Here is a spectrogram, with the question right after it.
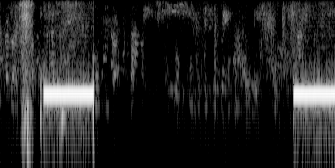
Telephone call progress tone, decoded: ringback tone

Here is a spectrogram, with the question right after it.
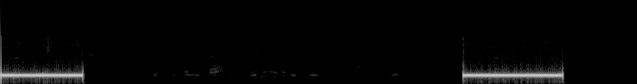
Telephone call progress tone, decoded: ringback tone

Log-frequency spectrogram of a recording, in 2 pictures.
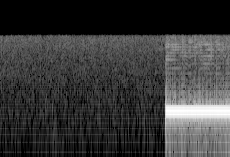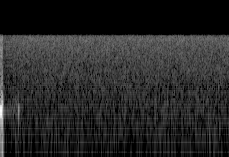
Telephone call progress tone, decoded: ringback tone

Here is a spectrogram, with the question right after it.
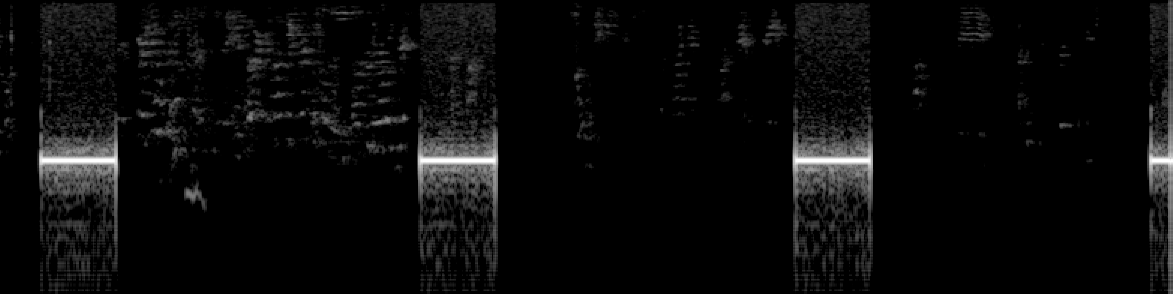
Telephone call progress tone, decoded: ringback tone

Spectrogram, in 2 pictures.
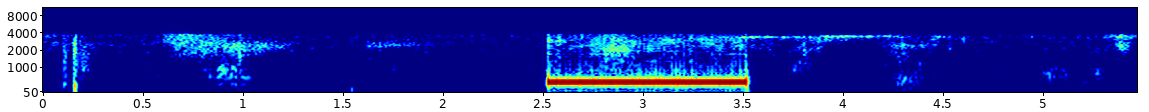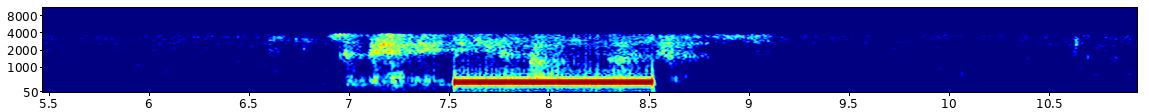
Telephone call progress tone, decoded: ringback tone

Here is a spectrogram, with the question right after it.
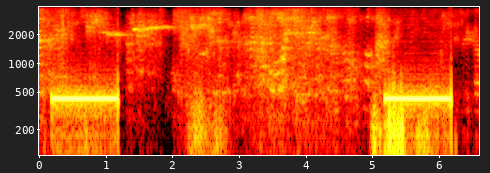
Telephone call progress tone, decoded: ringback tone

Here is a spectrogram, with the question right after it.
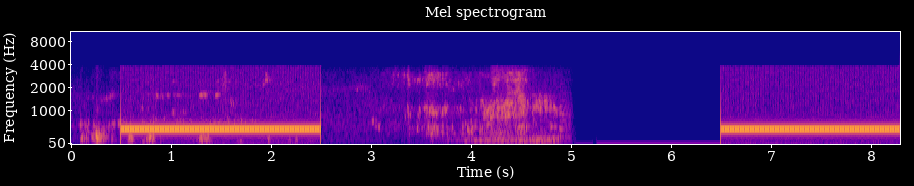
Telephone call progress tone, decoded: ringback tone

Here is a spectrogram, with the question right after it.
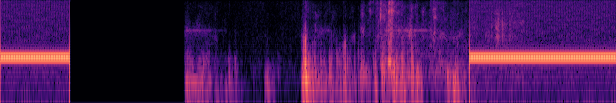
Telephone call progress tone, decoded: ringback tone

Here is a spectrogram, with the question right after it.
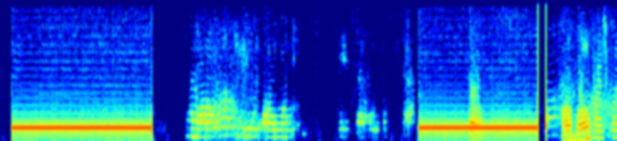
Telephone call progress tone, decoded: ringback tone

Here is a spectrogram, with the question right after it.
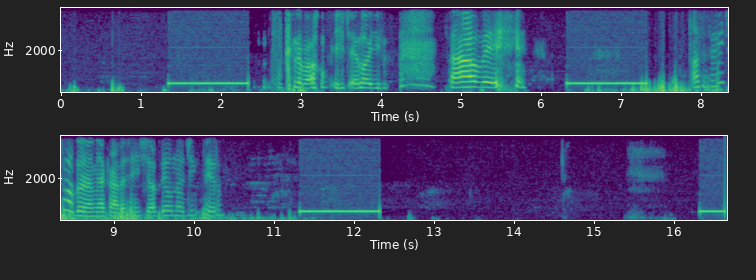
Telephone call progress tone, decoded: ringback tone

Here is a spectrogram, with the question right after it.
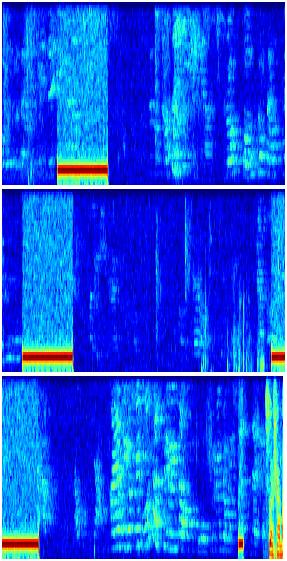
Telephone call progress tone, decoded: ringback tone

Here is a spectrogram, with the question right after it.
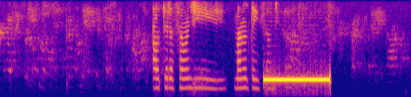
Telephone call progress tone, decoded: ringback tone

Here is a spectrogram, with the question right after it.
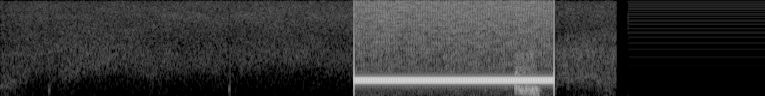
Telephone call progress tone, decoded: ringback tone

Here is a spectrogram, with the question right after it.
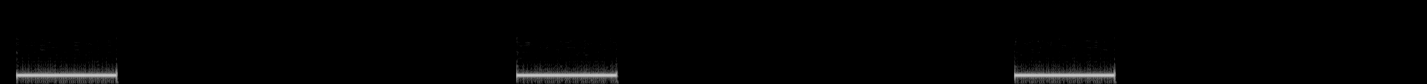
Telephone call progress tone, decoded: ringback tone

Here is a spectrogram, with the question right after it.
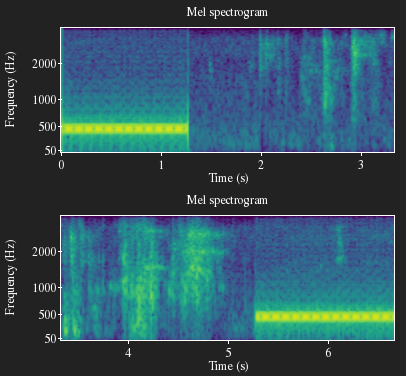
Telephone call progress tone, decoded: ringback tone

